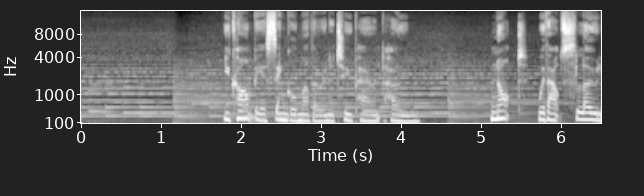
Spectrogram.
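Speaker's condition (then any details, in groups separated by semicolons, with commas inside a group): No condition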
